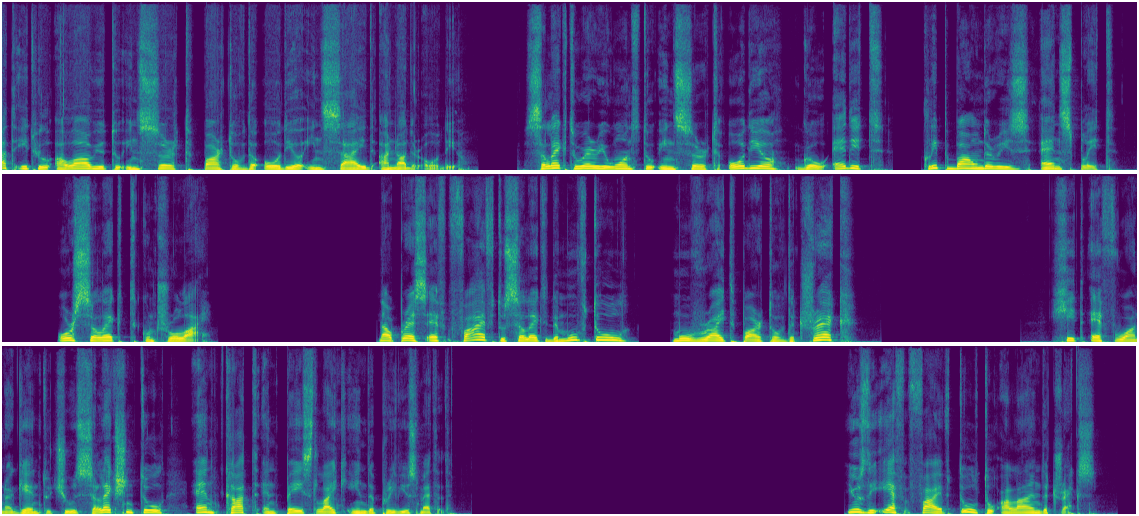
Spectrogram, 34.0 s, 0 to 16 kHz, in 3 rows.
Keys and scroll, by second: 11.7 ctrl+i, 17.2 F5.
